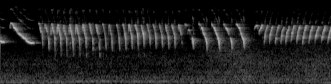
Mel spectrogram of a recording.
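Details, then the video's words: Canary song for training, dominated by a long fast high rattling trill after one falling whistle, broken briefly by quick downslurred notes before the trill resumes. "Canary's Most Powerful Song For Training"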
